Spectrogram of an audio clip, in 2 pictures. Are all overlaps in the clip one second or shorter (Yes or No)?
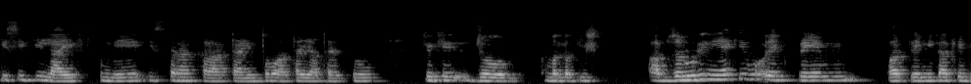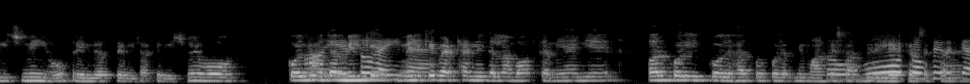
No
